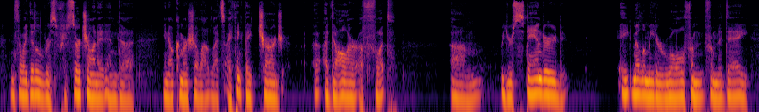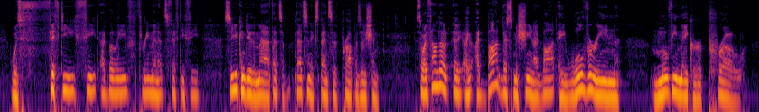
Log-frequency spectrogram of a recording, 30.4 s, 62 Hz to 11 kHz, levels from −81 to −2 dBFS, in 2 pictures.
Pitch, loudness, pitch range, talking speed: 130 Hz, -28 LUFS, 120-145 Hz, 140 wpm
